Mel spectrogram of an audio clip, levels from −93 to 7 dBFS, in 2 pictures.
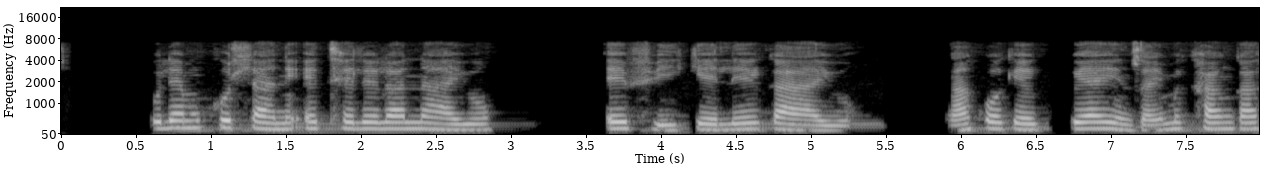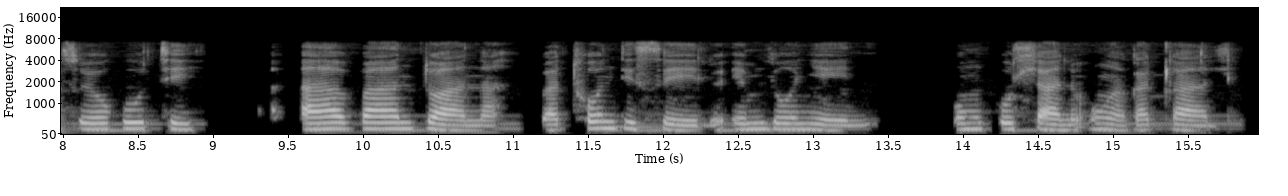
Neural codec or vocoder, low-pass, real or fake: none; 7.2 kHz; real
